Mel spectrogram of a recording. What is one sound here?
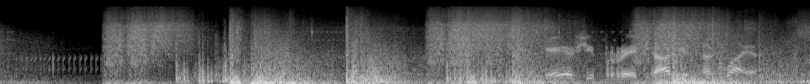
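Missiles streak down and explode with loud booming blasts.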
